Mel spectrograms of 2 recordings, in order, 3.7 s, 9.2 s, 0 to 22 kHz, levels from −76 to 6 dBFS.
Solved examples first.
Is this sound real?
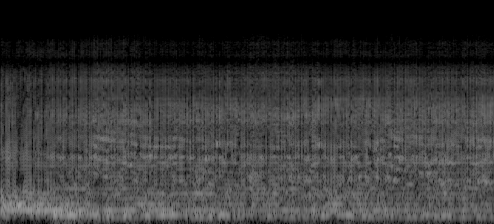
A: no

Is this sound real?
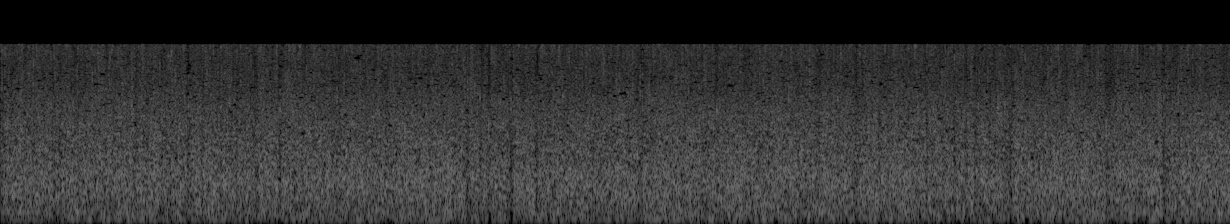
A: yes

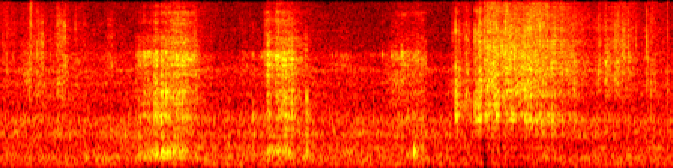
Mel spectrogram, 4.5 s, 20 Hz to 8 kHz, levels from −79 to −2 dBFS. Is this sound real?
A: yes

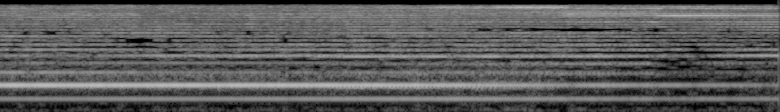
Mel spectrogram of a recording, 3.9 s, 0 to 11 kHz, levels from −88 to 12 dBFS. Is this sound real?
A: yes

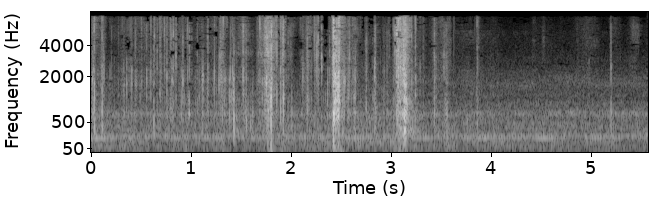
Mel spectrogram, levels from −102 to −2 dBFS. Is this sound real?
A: yes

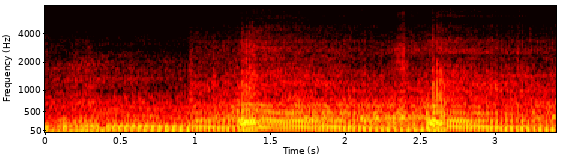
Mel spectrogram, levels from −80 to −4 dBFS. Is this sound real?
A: yes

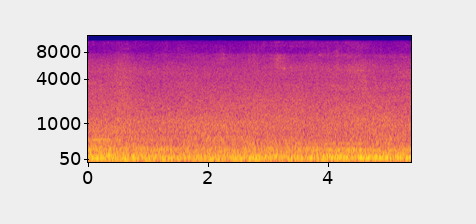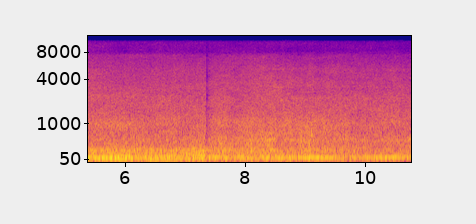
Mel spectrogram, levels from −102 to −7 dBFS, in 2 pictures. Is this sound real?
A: no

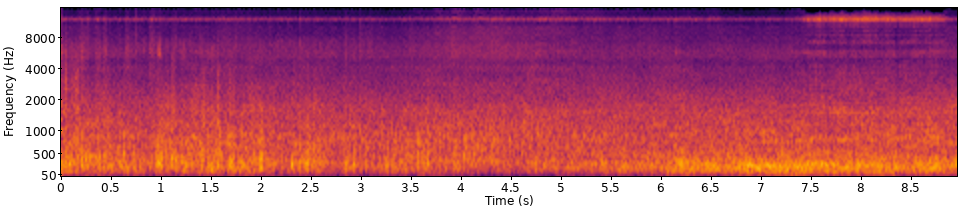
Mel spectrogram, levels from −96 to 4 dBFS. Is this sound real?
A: no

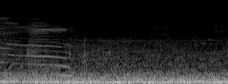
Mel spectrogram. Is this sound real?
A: no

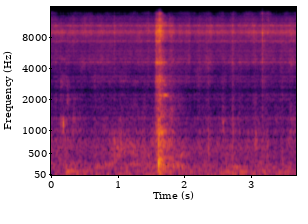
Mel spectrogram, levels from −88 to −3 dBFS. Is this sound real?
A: no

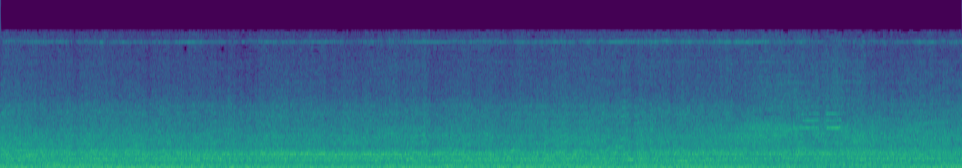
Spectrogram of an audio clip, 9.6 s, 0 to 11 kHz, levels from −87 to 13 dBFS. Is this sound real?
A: yes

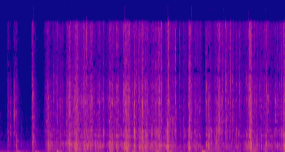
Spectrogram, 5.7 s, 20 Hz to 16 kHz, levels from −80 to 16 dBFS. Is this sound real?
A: yes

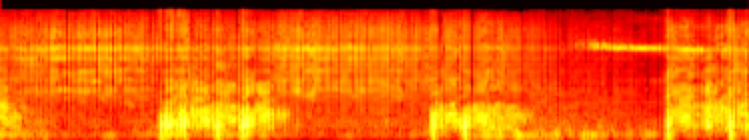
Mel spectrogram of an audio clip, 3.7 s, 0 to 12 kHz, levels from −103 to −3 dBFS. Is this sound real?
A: no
